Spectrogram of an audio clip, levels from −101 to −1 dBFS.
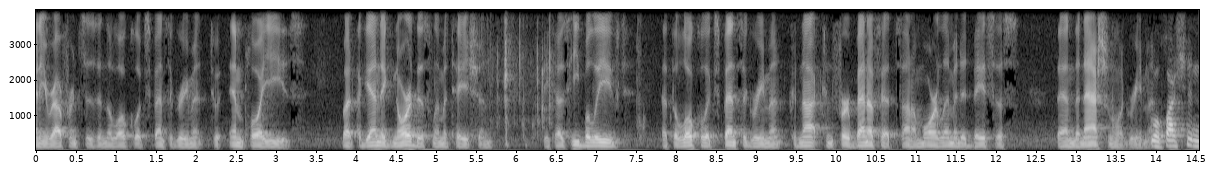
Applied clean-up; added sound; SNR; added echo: none; none; none; none.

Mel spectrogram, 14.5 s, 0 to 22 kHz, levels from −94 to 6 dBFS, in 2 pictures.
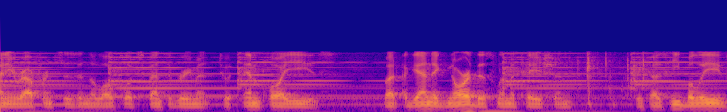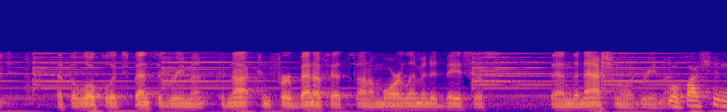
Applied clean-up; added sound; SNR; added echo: none; Church bell; 12 dB; none.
